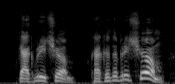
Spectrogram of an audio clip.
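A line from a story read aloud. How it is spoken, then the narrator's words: Indignant exclamation. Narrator (Russian): Возмущенно воскликнула та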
